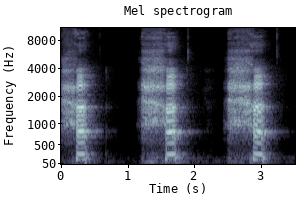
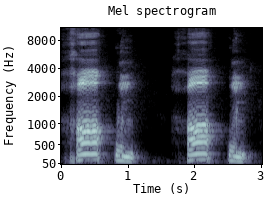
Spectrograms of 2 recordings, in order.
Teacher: Le son est différent du kha que du ha, ha. Le son est faible, tandis que le kha, le son est fort.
